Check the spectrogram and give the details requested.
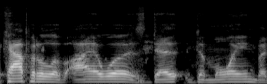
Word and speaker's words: Des Moines: of iowa is dead des moines but it's spelled des moines like those people jefferies des moines people get it right it's des moines like they're don't pronounce either s and you're good iowa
